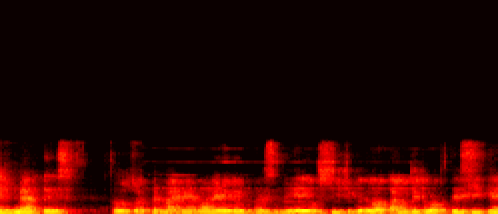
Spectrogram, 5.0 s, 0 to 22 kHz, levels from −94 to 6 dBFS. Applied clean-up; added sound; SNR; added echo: neural mask model DeepFilterNet 3.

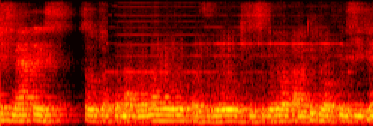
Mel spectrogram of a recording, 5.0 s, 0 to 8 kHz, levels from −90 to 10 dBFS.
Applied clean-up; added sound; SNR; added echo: neural separator model SepFormer DNS4.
